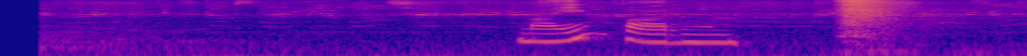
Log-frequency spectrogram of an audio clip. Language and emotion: Russian, neutral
